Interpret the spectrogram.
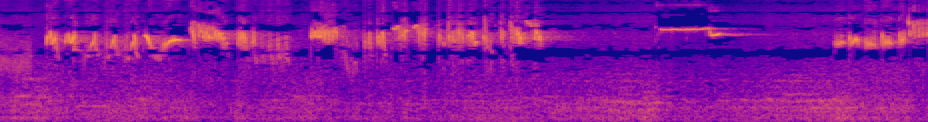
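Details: Canary in steady song: choppy high warbles and trilled phrases in short bursts, one thin very high whistle midway, then renewed rapid twittering.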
